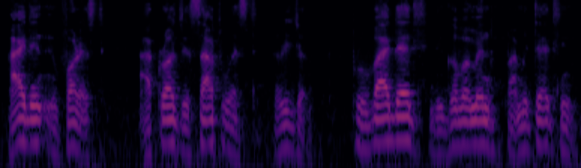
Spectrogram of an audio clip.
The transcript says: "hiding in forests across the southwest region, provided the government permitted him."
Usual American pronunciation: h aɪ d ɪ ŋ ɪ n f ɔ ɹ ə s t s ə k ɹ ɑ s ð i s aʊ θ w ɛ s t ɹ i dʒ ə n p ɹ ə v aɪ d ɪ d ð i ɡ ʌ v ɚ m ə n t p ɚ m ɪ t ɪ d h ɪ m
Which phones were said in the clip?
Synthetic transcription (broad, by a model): h aɪ d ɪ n ɪ n f ɔ ɹ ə s t ə k ɹ ɑ s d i s aʊ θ w ɛ s t ɹ i dʒ ə n p ɹ ə v aɪ d ɪ d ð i ɡ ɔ v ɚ m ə n t p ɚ m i t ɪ d h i m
